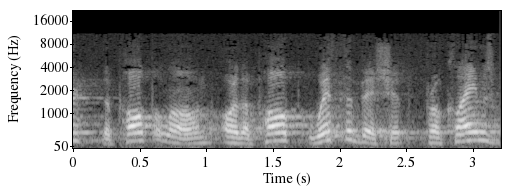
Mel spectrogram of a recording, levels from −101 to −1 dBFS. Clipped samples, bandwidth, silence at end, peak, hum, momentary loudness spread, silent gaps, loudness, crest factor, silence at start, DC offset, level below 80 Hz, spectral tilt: under 0.1%; 10.5 kHz; 0 s; -4 dBFS; none; 7 LU; none; -20 LUFS; 16 dB; 0 s; under 0.1%; -58 dBFS; -6 dB/octave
